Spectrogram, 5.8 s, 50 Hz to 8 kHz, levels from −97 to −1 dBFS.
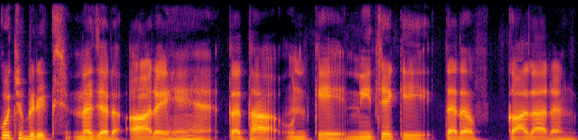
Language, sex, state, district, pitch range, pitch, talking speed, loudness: Hindi, male, Chhattisgarh, Sukma, 105-120 Hz, 115 Hz, 135 wpm, -17 LUFS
